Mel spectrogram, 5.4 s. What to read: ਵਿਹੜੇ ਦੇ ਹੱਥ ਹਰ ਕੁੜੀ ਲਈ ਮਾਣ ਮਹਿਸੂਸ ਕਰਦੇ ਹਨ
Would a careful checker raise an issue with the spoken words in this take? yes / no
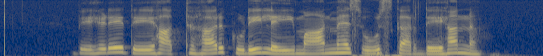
no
